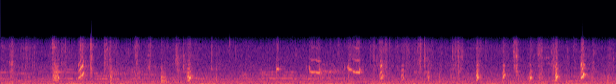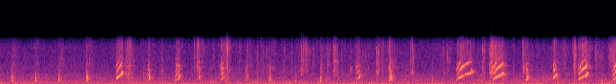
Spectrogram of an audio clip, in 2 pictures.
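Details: A corgi puppy whimpers and squeaks in short, high, repeated bursts while drinking its second round of milk, calling as it feeds, with a steady low hum behind.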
